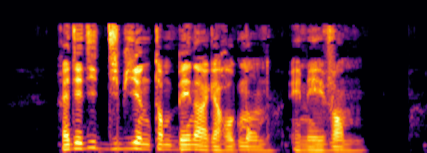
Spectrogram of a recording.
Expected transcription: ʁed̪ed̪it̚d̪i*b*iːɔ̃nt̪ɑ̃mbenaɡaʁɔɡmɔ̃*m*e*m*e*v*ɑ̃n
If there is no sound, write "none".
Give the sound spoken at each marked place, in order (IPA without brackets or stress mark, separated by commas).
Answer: b, n, m, v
